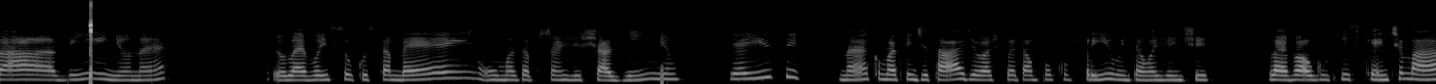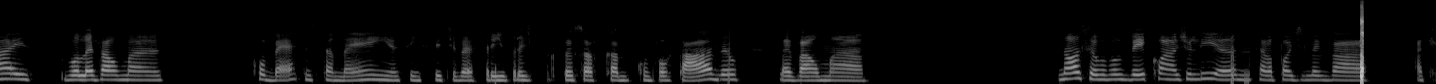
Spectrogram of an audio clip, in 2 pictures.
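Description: A corrupt frame decoded at 0.89–0.93 s, 6.61–6.67 s and 19.31 s gives short squeaky blips; damaged frames put energy at wrong frequencies, showing as brief misplaced spectrogram smears. A repeated buffer at 21.64 s plays one 11.6 ms chunk twice, which fits a 512-sample buffer, and is heard as a click with an identical waveform segment butted hard against itself. Another corrupt-frame blip follows at 26.67–26.70 s. A longer repeated buffer at 26.81–26.85 s loops the same chunk four extra times, giving a brief buzz that appears as periodic vertical stripes. A final corrupt frame decoded at 27.96–27.99 s gives another chirp.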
